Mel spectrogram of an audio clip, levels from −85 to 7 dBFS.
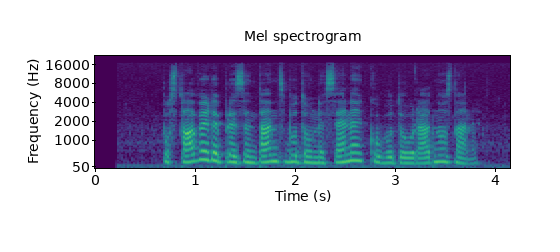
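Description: No faults can be heard anywhere in this speech recording. No dropouts, clicks, distortion or other breaks in the signal show up at any point.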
